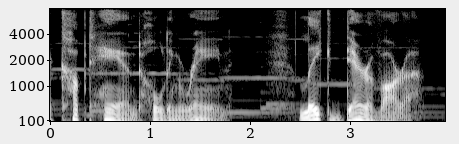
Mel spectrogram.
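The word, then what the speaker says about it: Derravaragh: Lake Deravara. Say it slowly. Let the syllables roll like water over smooth rock. Draavara.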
